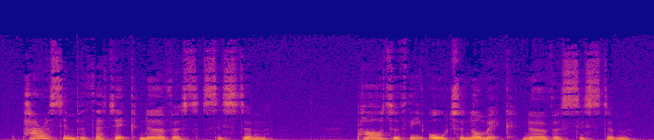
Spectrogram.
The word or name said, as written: Parasympathetic nervous system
